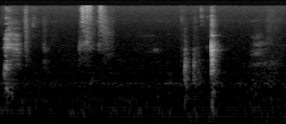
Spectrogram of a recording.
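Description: Faint tabletop handling sounds: a brief soft hiss about a second in, then a few light clicks, the sharpest just after three seconds.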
